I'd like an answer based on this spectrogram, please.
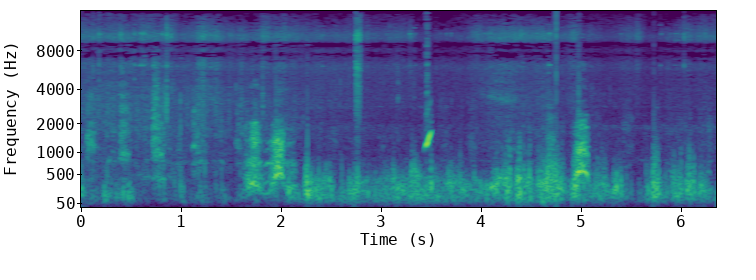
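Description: A German shepherd and a yellow Labrador vocalising in play: a string of short barks and yips, with a brief rising whine about three and a half seconds in.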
